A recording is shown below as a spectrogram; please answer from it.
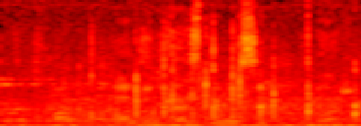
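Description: Distant voices of footballers calling out on an outdoor pitch, over a steady low rumble, with a few faint knocks about a second in.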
